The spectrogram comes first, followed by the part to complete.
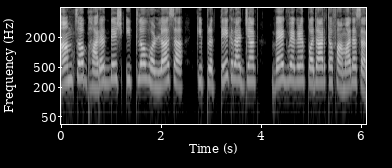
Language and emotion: Goan Konkani, neutral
